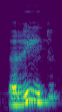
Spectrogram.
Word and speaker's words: read: রিড মানে পড়া, তার পাস্ট ফর্মও বানানের কোনো পার্থক্য নয়, কিন্তু উচ্চারণের শুধু পার্থক্য আছে। রেড বলে পাস্ট টেন্সে, কিন্তু স্পেলিং বা বানানের READ, পাস্টেও দেখো READ আছে।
